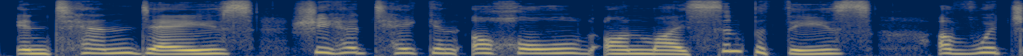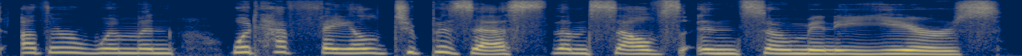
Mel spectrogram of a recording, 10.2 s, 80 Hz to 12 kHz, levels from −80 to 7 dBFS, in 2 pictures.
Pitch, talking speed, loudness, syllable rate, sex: 245 Hz, 145 wpm, -17 LUFS, 3.9 syllables/s, female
